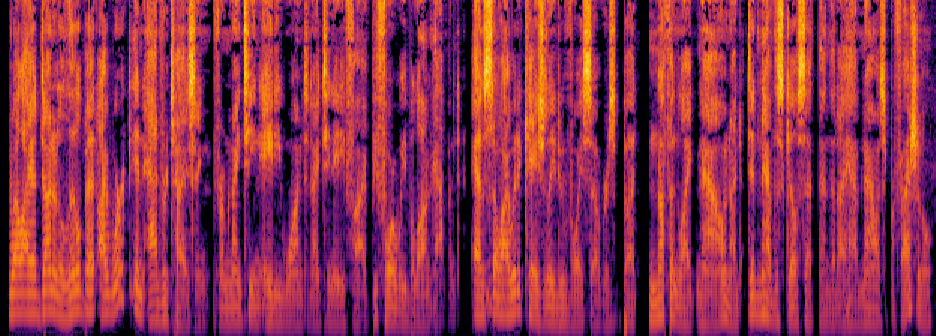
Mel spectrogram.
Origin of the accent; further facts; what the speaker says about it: Calexico, California, United States; moved away; my hometown of Calexico, California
